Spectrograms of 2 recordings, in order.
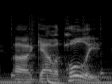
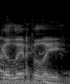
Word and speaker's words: Gallipoli: Game right, because being from Iowa, I said Gallipoli, and it is pronounced Gallipoli.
